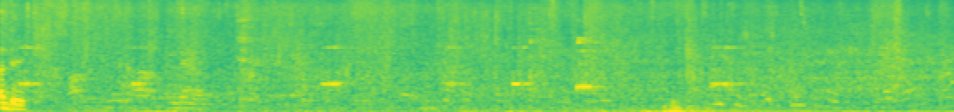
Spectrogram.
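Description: A checkout scanner beeps several times.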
